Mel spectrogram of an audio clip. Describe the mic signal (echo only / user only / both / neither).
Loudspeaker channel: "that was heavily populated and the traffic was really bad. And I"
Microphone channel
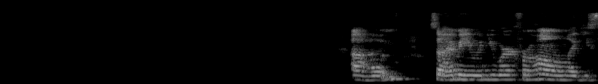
user only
